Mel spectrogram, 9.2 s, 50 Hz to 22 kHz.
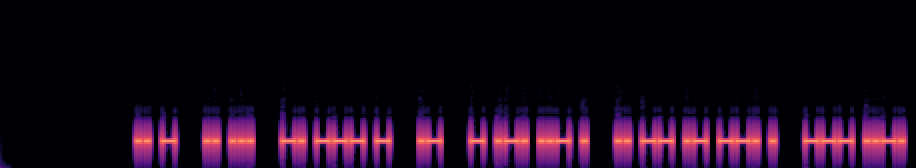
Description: Morse code, heard as a keyed tone, about 28 wpm, 700 Hz. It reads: IT IS NOT A TRUE IMAGE OF
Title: Sentences from Top 1000 Words - Review Part 4 - 28wpm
